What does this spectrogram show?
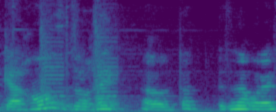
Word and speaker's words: Garance Doré: In French it's like Garance Doré.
